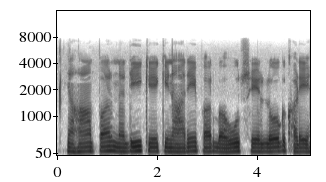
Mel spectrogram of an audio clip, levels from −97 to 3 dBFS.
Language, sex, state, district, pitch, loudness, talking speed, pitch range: Hindi, male, Bihar, Kaimur, 105 Hz, -14 LUFS, 120 wpm, 100-110 Hz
